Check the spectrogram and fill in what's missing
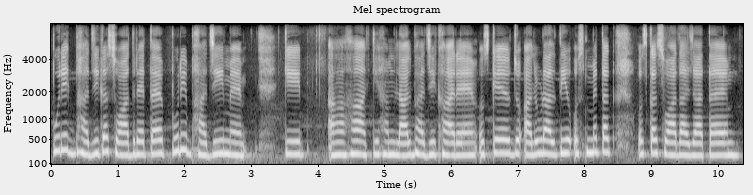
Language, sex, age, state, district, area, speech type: Hindi, female, 30-45, Madhya Pradesh, Jabalpur, urban, spontaneous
